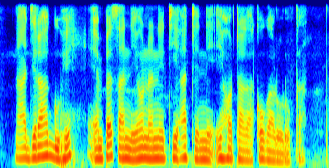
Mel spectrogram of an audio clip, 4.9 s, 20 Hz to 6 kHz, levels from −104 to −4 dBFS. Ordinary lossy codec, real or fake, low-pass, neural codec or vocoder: none; real; 5.4 kHz; none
